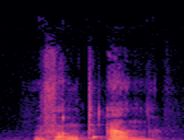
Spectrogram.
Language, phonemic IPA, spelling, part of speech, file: Dutch, /ˈvɑŋt ˈan/, vangt aan, verb, Nl-vangt aan.ogg
- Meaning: inflection of aanvangen: 1. second/third-person singular present indicative 2. plural imperative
